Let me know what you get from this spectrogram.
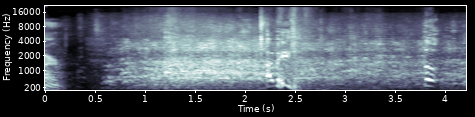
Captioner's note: audience laughing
